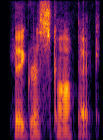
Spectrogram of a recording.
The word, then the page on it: Hygroscopic: American English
